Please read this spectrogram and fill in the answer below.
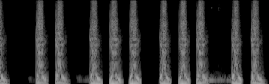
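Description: Wonky dubstep bass synth patch in Serum playing about ten short, choppy stabs in uneven groups of two and three, each with a deep sub and a bright, gritty top, run through a phaser set to heavy feedback.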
